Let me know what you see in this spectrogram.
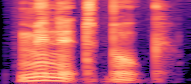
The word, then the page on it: minute book: British English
